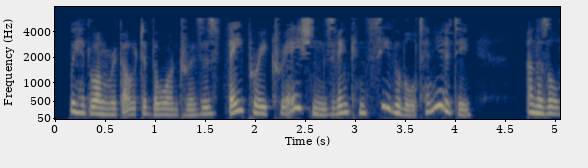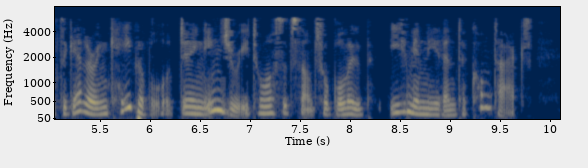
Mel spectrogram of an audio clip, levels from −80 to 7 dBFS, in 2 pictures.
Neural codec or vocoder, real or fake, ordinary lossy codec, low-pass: codec, 24 kHz, 0.9 kbps, WavTokenizer, medium speech release version 1; fake; MP3, 24 kbps; 7.2 kHz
